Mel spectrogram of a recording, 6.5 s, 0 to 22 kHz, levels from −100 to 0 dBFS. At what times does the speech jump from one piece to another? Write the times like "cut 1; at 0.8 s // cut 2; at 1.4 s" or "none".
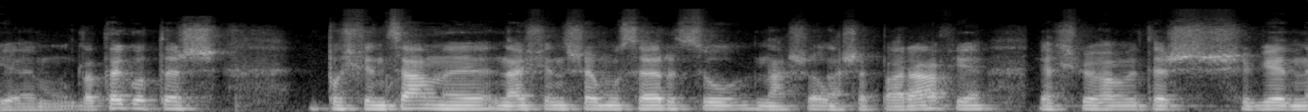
cut 1; at 4.1 s // cut 2; at 5.1 s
